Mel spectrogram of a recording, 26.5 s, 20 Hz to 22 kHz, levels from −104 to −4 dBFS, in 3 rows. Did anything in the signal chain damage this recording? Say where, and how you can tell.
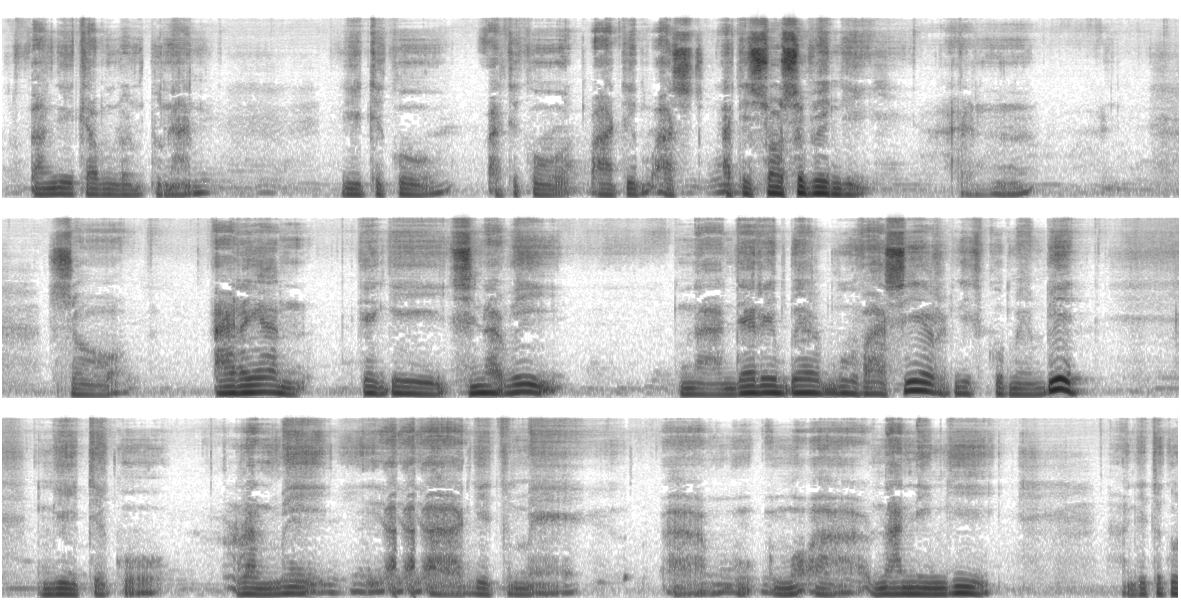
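Yes. The whole recording carries plainly audible codec damage, likely from low-delay AAC compression of the AAC-ELD kind: the speech sounds rough and grainy, with noise filling the gaps between harmonics, and nothing above 15.6 kHz. The graininess fits about 32 kbps. Unlike a plain low-pass filter, this smears the harmonic structure itself rather than only dulling the top.

A storage and playback fault appears from 20.61 to 20.89 s. A CD stuck on one turn replays the same 0.14 s slice twice, with a brief mute at each jump as the laser is thrown back a track. The loop length is exact and the repeats are identical, which separates it from network packet-loss concealment, whose repeats fade or vary.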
